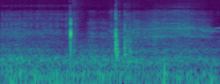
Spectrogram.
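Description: Two light clicks about half a second apart over faint steady background noise, from handling the RC jet's open battery bay, with the electric ducted fan stopped.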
